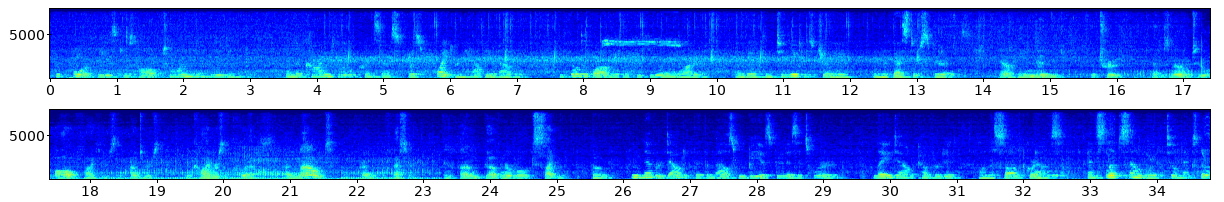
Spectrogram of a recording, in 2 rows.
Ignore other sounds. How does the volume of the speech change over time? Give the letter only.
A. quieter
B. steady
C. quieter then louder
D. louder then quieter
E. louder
B.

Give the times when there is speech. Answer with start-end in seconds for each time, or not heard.
0.1-34.7.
